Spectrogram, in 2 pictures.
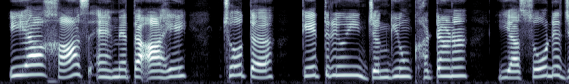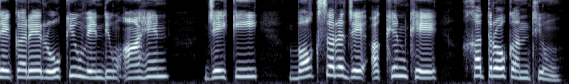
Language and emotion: Sindhi, neutral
